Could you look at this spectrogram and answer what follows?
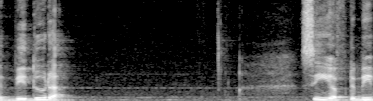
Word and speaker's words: Vidura: with his brother called vidura so you have to be very careful while you pronounce words if you stress on the da making it vidhura the meaning will change because in samskritam vidura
